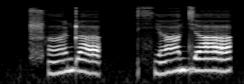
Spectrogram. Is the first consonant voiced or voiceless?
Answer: voiceless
